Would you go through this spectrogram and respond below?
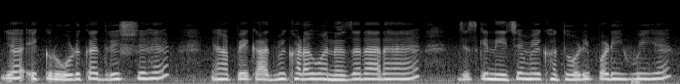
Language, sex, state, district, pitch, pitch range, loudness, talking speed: Hindi, female, Jharkhand, Garhwa, 245 Hz, 230-255 Hz, -13 LUFS, 205 wpm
